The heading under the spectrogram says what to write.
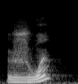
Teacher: when you get this O-I-N combination of letters, you get the sound ouin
